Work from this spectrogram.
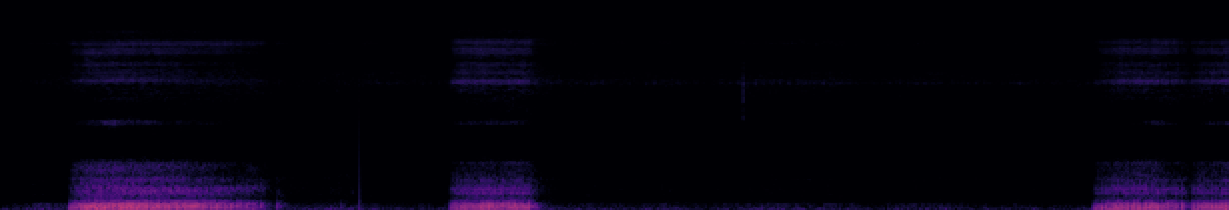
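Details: Chow Chow dog asleep and snoring: three rough, low rumbling snores of one to two seconds each, separated by quiet breathing, in a calm indoor setting.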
